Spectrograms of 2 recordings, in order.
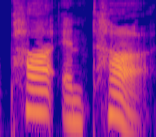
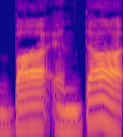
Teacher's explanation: To make those sounds, the mouth sends out a little burst of air. In contrast, the sounds ba and da do not come with a burst.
